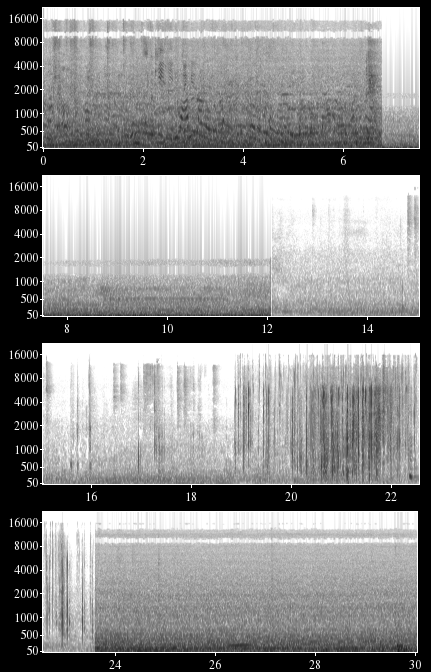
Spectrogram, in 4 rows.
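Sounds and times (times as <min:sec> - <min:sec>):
foil and plastic crunching: 0:18.9 - 0:23.6.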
